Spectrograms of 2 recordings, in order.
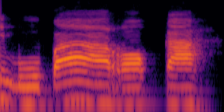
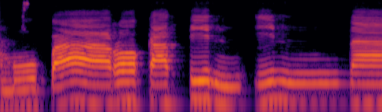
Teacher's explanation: Yang terakhirnya kalau kita wakof di situ. Kalau kita wakof dia berubah jadi ha. Namun kalau kita sambung dia berubah jadi ta. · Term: ta marbutoh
